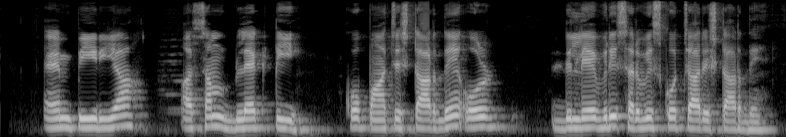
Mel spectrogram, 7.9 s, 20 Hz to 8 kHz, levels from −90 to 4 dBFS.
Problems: background sounds at intervals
